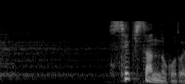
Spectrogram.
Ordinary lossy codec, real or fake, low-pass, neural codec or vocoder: none; real; none; none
